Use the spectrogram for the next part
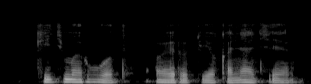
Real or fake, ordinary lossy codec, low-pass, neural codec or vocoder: real; none; 7.2 kHz; none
